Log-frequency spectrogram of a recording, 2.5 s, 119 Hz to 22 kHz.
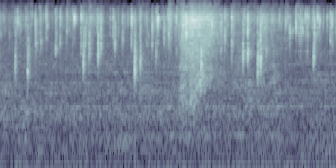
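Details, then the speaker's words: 1965 Chrysler Imperial LeBaron abandoned over 20 years, bone-dry cooling system being filled with water while running on a new Edelbrock carb: steady splashing and dripping as water runs straight out; huge radiator leak at the bottom. "oh man right here's a huge leak damn i saw that tincture in there i figured it had a leak oh it's huge huge shoot"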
